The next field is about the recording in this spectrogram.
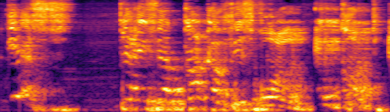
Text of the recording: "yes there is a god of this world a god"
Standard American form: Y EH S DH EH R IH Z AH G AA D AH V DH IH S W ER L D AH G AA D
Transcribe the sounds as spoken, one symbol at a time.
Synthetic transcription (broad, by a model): Y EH S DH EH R IH Z AH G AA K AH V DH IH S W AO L AH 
